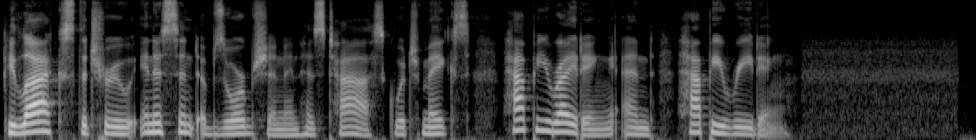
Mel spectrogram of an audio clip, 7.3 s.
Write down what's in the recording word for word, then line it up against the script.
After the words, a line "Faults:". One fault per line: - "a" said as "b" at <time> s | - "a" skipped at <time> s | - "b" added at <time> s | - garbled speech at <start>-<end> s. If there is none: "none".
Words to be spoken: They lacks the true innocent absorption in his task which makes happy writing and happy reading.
He lacks the true innocent absorption in his task which makes happy writing and happy reading.
Faults:
- "They" said as "He" at 0.0 s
